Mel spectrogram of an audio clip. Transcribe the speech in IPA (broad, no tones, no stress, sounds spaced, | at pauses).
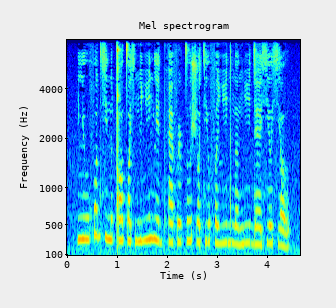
lʲ u f ɔ d sʲ ə n ʊ ǃ ɒ t̪ ɒ sʲ ŋ ə ʎ i n lʲ ɛ d pʰ æ f ə ɭ t̪ ʊ ʃ ɔ tʲ ʊ f ɜ ʎ i d ŋ ɜ ŋ i d ɛ sʲ ɜ ʊ̯ sʲ ɒ ʊ̯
